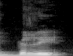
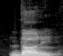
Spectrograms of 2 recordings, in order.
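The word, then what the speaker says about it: دري: Quand on prend l'exemple de dri, dri, on a dit, on parle pas, quand on dit dri, on dit pas dari, parce que dari, c'est la maison.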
